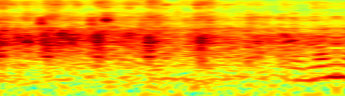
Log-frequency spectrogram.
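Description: Audience applause at a devotional talk program, a dense continuous patter of clapping from a gathered crowd throughout, with a voice speaking over it.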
